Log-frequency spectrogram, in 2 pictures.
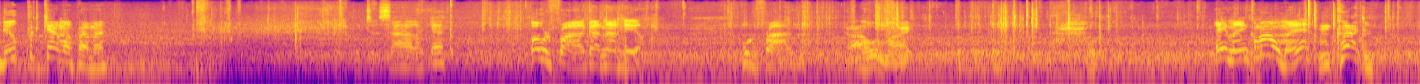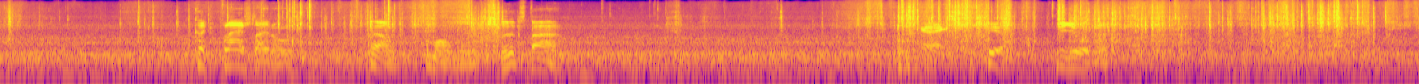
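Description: A second man talks and laughs close by.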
